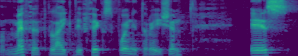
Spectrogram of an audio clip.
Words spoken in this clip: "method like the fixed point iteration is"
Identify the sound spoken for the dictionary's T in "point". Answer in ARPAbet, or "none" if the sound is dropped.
none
